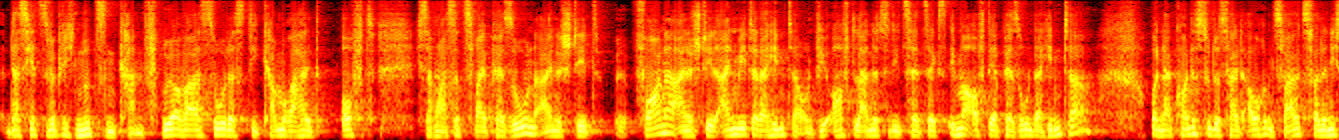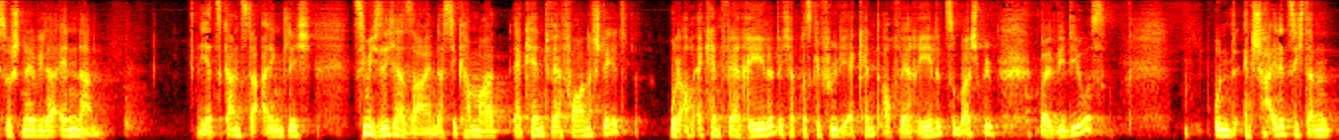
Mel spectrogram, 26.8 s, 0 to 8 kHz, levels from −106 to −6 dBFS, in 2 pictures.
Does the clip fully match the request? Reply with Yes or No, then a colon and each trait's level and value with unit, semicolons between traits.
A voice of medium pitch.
No: low, 110 Hz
